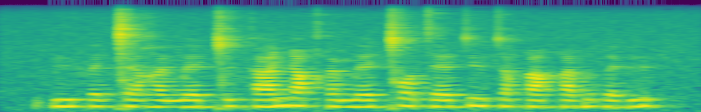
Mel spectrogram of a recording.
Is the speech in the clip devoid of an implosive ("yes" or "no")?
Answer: yes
